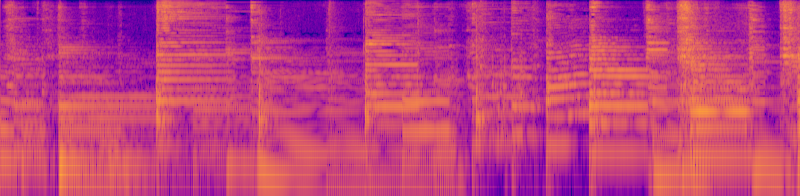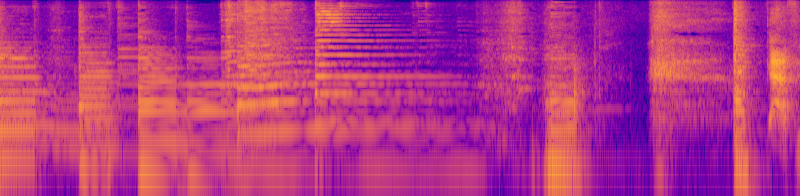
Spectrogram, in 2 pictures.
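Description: Acoustic guitar played with a slide, picking a slow instrumental passage with notes that glide between pitches. The playing winds down and fades out about thirteen seconds in.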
